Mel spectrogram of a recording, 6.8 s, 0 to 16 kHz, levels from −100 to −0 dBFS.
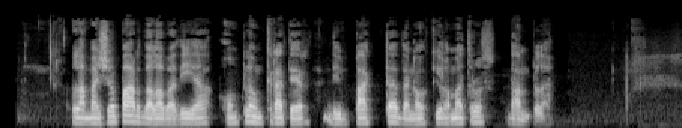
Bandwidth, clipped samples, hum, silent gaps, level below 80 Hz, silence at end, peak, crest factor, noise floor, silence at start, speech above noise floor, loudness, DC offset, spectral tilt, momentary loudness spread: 9.6 kHz; under 0.1%; none; none; -56 dBFS; 1.35 s; -4 dBFS; 20 dB; -72 dBFS; 0.7 s; 49 dB; -24 LUFS; under 0.1%; -6 dB/octave; 10 LU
